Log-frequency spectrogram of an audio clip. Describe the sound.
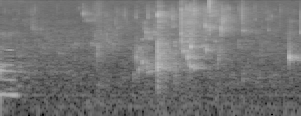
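Soft splashing of water as skin is wetted over and over before the heels are scrubbed: faint, with a few brief splashes bunched in the middle and one more near the end.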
